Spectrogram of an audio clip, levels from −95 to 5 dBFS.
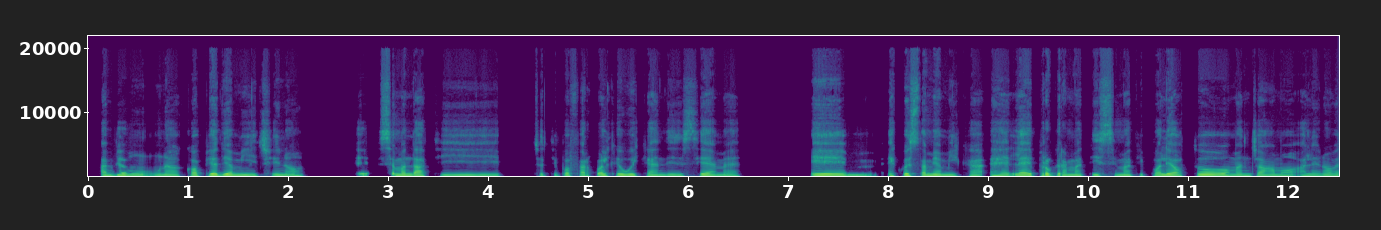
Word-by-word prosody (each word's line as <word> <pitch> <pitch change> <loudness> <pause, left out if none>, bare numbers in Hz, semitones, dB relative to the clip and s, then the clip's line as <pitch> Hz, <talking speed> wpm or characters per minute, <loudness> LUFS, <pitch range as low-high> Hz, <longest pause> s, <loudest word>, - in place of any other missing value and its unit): abbiamo 155 -2 +1
una 145 -1 -2
coppia 155 +1 +3
di 145 0 +2
amici, 145 0 +1
no, 150 +7 -4 0.5
e - - -7
siamo 160 - 0
andati, 140 -2 -2 0.3
cioè, - - -11
tipo - - -10
a - - +3
far 130 -1 -5
qualche 145 0 +1
weekend 135 -1 +1
insieme, 140 +3 -2 0.7
ehm, 145 -4 +4
e 155 - -3
questa 155 -1 +2
mia 150 -2 +4
amica, 140 +3 -3
eh 150 -2 -1
lei 155 +1 +4
è - - 0
programmatissima, 145 -4 -1
tipo 145 +1 -8
alle 150 +1 +5
8 180 +2 +3
mangiamo, 155 0 -3
alle 155 -1 -5
9 155 +1 -3
150 Hz, 150 wpm, -24 LUFS, 140-155 Hz, 0.7 s, alle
